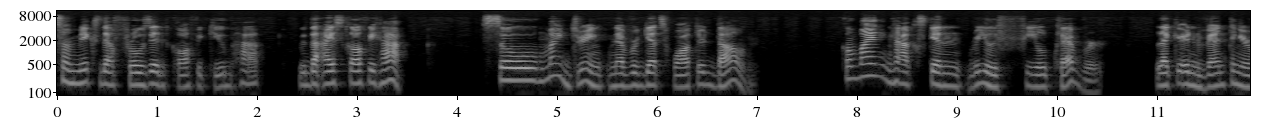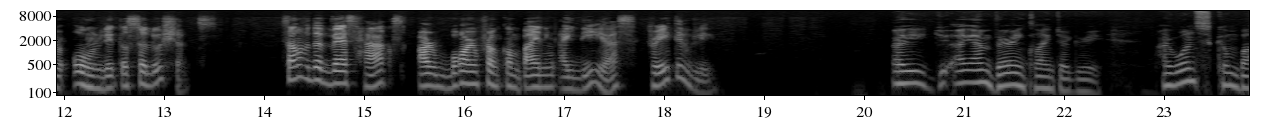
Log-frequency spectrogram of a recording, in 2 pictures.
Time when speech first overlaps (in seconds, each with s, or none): none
